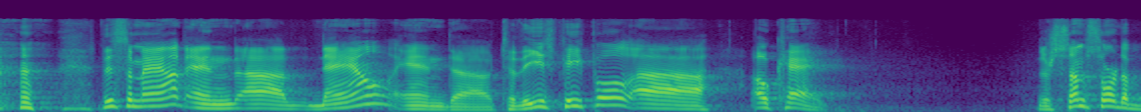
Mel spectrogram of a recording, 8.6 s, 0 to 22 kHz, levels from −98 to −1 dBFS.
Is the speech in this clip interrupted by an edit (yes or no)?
no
